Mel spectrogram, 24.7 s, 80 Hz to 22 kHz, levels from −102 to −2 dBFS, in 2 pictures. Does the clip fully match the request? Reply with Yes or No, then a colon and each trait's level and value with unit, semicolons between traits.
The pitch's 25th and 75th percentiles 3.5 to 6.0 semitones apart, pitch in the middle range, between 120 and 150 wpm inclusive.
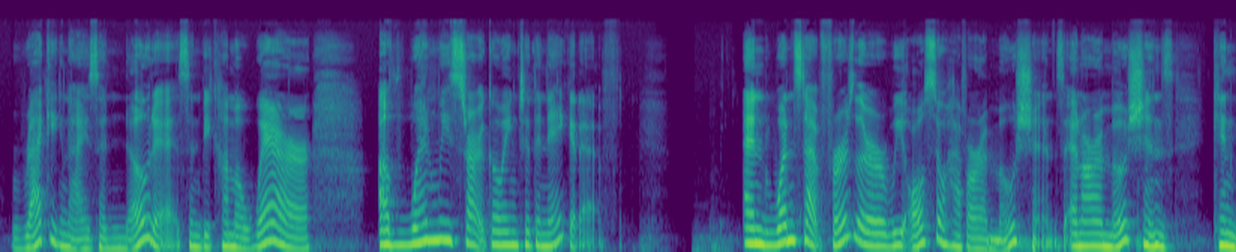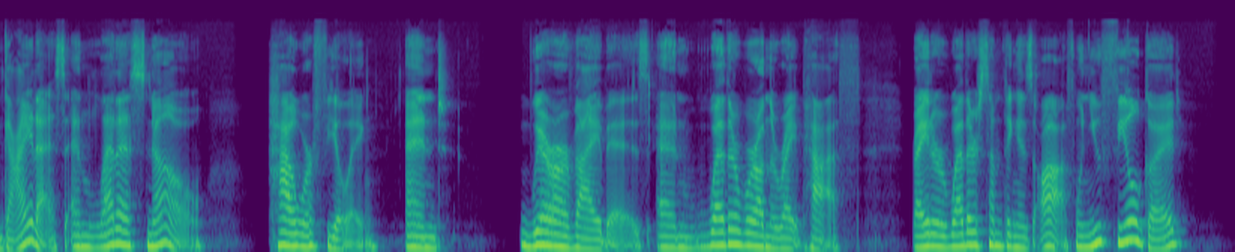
No: average, 4.0 semitones; high, 195 Hz; average, 140 wpm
